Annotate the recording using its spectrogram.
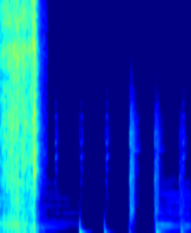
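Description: Packing tape torn off a cardboard box in a brief burst of noise lasting about half a second. Then background music with quick falling synth notes about three a second over a held tone.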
